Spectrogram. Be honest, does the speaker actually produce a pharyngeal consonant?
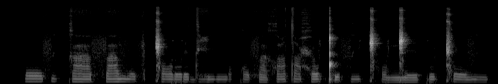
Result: yes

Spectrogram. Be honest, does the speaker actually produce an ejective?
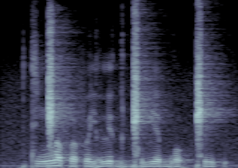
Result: no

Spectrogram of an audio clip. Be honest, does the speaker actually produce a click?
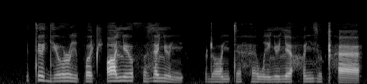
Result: no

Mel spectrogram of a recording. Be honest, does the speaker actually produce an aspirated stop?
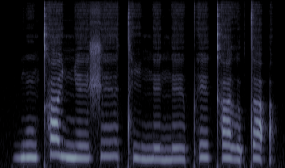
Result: yes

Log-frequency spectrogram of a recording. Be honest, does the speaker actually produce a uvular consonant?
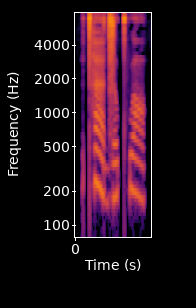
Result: no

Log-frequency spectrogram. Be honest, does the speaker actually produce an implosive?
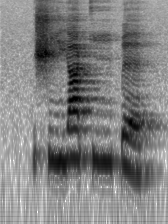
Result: yes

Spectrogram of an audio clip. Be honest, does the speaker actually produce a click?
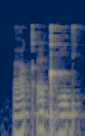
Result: yes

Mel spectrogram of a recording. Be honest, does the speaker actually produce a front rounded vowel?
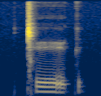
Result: yes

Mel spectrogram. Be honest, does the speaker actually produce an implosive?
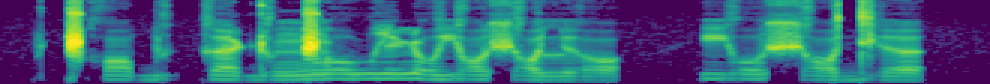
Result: no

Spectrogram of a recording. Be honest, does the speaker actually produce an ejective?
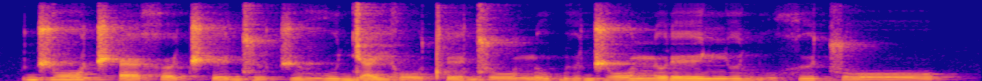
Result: yes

